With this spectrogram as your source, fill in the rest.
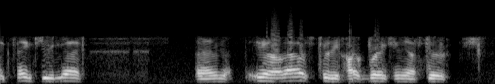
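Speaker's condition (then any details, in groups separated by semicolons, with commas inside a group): Cerebral palsy; may sound drunk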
